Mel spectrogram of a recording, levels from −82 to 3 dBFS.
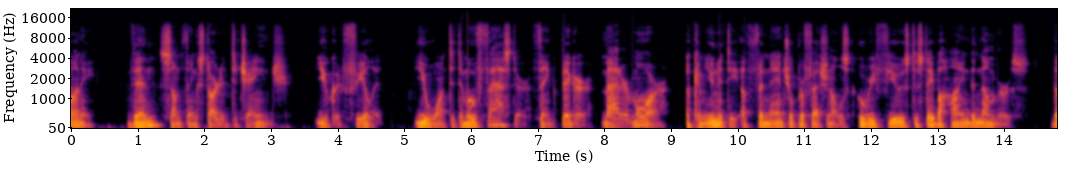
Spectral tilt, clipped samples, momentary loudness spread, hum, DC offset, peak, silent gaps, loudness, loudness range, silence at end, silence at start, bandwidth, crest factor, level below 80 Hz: -5.5 dB/octave; under 0.1%; 12 LU; none; under 0.1%; -2 dBFS; none; -21 LUFS; 4 LU; 0 s; 0 s; 13.5 kHz; 18 dB; -48 dBFS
